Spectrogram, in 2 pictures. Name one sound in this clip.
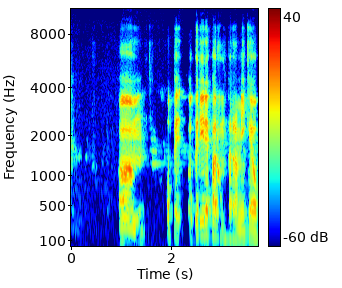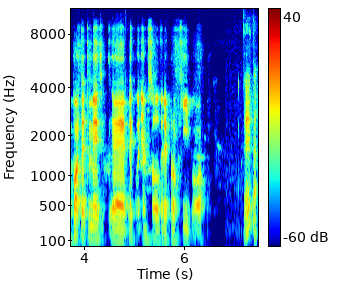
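A young man speaks over an online call.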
